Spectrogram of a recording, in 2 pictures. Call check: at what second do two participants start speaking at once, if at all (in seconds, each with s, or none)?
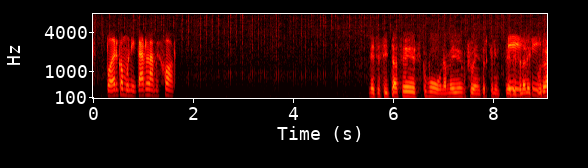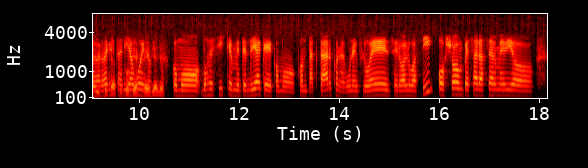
8.3 s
